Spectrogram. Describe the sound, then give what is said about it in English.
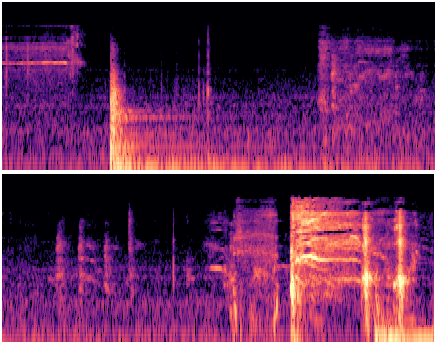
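Coughing during a comedy joke-telling session: a sharp cough early on, then a long quiet stretch of faint rustling, then a cluster of louder, rough bursts near the end. “Okay, don't show me coughing. Please edit that part out.”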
